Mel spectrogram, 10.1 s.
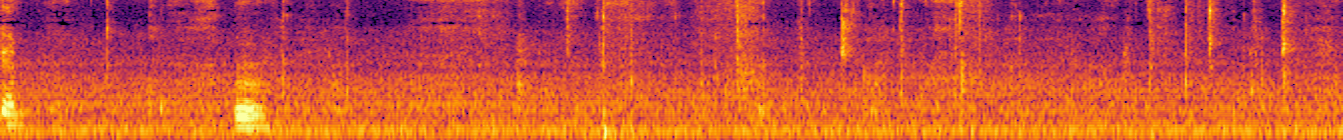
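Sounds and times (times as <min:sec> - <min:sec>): person chewing food: 0:02.1 - 0:10.0.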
